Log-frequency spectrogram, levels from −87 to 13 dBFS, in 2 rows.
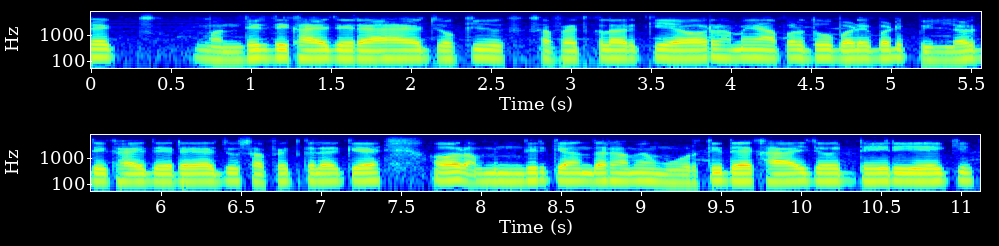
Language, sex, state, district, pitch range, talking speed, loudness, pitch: Hindi, male, Bihar, Saran, 130-135 Hz, 215 wpm, -28 LUFS, 130 Hz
